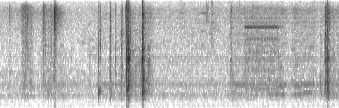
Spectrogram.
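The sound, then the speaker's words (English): A printer runs in fits and starts, with whirring feed noise, a few sharp clacks and a straining mechanical buzz, as paper gets stuck. Muffled, with no talking. “You got my paper stuck.”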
